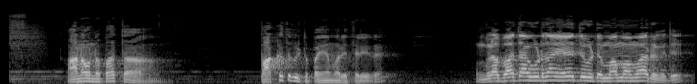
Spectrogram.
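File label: Comedy Dialogue Ringtone, Tamil; Vijay; Tamil Ringtones; 2009 Tamil Hit Ringtones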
